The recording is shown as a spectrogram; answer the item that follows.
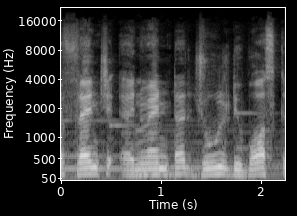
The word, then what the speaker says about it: Duboscq: तो एक French inventor थे, उनका नाम था जूल्स ड्यूबॉस्क। क्या नाम था उनका? जूल्स ड्यूबॉस्क, DUBO, और इनके नाम की स्पेलिंग बहुत ज़बरदस्त है यार, SCQ है ना, D है ये लिखा हुआ, P नहीं है, DUBOSCQ।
